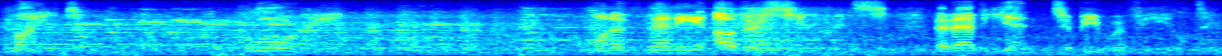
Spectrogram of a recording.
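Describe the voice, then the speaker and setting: A young man voicing an earnest desert temple heir and duelist in a video game, speaking solemnly and deliberately. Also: on the high side, over loud music, natural voice. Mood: reflective, sincere. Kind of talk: dramatic English game voice acting.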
